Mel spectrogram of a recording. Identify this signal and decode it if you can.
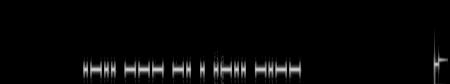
Morse code, heard as a keyed tone, about 36 wpm, 700 Hz. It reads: LONELY
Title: Six Letter Words - 35wpm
